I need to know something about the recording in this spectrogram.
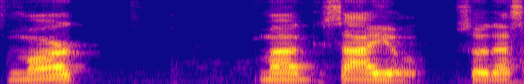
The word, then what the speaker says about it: Magsayo: people are actually pronouncing his name his last name wrong it's uh it's ma it's mark mag sayo so that's how they say it yeah yeah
